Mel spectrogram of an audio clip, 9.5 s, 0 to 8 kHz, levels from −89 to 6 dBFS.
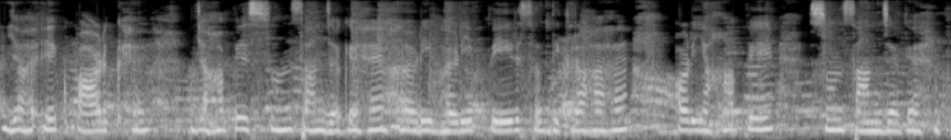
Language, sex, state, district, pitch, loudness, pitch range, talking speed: Hindi, female, Bihar, West Champaran, 210 Hz, -13 LUFS, 205-225 Hz, 140 wpm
